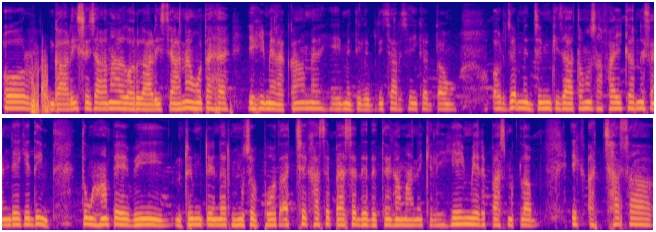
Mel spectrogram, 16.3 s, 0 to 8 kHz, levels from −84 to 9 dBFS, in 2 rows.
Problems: continuous background conversations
